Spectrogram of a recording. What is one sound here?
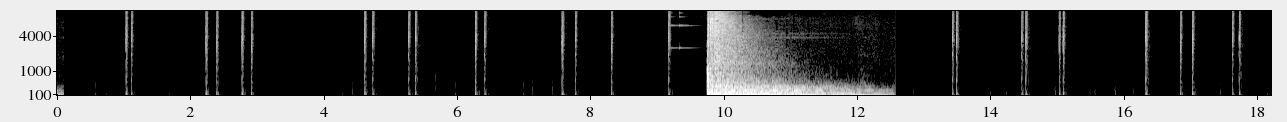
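Blocky game punches land with short soft thuds.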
